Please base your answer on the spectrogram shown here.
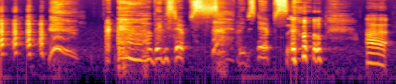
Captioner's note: both laugh; clears throat; laughs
